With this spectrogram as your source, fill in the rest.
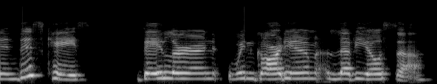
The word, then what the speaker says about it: Wingardium Leviosa: And in this case, they learn Wingardium Leviosa, right? It's Wingardium Leviosa. Make the gar nice and long. Wingardium Leviosa.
